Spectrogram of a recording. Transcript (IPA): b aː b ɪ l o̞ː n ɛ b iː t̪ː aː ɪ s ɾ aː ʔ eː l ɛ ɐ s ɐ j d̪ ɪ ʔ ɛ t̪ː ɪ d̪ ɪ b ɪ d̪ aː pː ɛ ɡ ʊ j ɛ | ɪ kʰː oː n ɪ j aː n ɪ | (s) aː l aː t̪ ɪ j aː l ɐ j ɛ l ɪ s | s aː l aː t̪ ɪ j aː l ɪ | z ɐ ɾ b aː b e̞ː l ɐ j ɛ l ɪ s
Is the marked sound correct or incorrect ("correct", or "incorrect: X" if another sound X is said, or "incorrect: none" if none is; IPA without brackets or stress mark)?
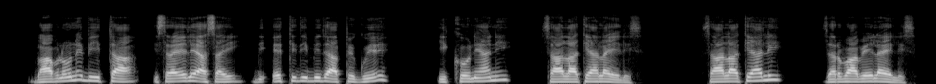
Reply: correct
